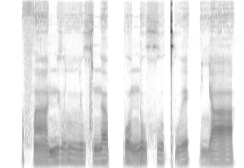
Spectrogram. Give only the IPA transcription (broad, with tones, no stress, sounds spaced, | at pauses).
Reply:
f ãː˩ mʲ u˧˩˧ lː ʉ˩ xʷ n ɐ˧˩ pː o˧˩˧ n ɾ u˩ xʷ e˧˩ kʷʼ e˩˥ | ʎ aː˩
